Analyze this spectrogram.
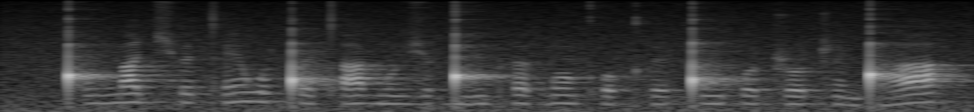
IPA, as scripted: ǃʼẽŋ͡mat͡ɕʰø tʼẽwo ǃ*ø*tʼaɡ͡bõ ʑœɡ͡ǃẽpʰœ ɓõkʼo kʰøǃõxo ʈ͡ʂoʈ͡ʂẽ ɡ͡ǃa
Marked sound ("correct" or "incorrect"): correct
